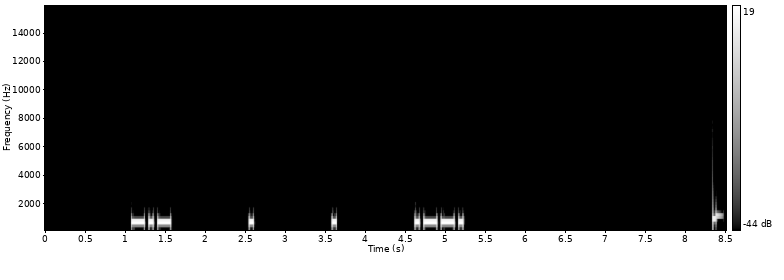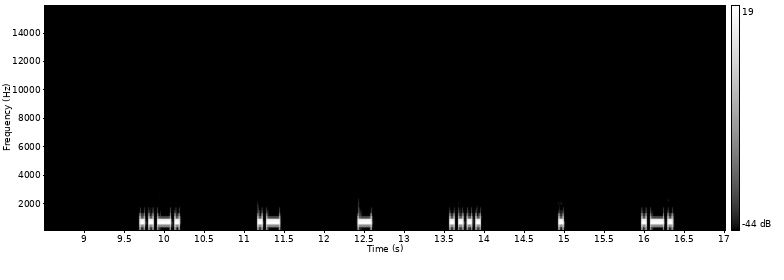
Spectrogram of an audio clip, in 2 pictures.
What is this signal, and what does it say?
Morse code, heard as a keyed tone, about 22 wpm, spaced as for 8 wpm, 700 Hz. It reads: KEEP FATHER
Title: 6x Character Spacing - Top 300 Words - 22wpm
